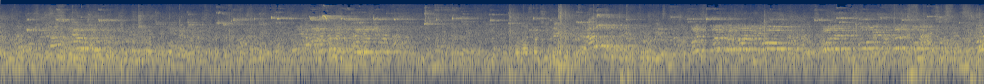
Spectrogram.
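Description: Indoor football match in a sports hall: the ball being kicked and bouncing on the hall floor, mixed with players' and spectators' shouts echoing around the hall.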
